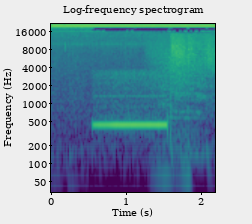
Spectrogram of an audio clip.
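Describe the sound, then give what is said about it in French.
A steady, loud telephone dial tone holds one unbroken pitch for about a second, then cuts off abruptly, leaving a faint rustle behind. “Là, on rentre dans le téléphone de”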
